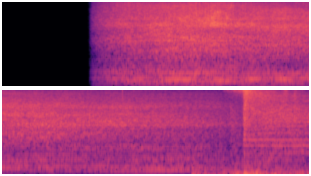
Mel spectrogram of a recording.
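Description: Silence, then about a second in a steady drone with a low hum and hiss sets in, typical of a soundtrack's music intro; about five seconds in a low, uneven rumble joins.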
